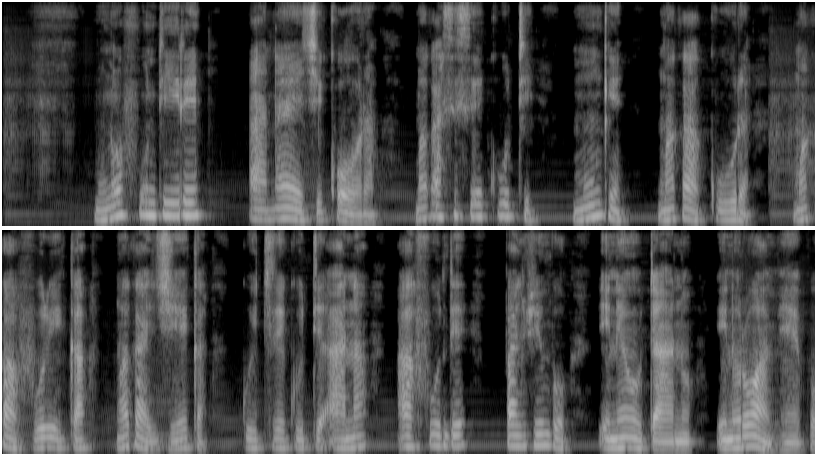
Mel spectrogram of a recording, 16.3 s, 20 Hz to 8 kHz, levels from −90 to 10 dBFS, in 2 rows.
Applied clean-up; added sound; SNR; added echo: neural separator model SepFormer DNS4.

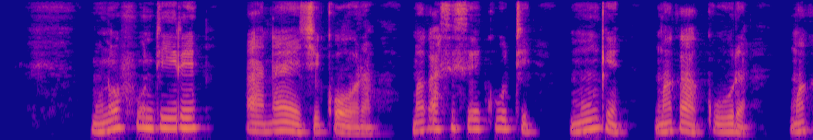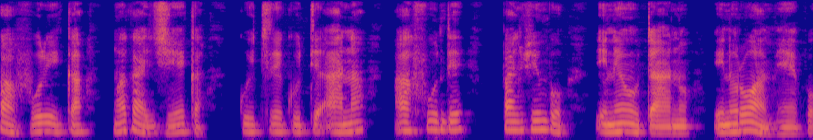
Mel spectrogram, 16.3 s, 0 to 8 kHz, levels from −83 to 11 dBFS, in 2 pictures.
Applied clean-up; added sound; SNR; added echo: none; none; none; none.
